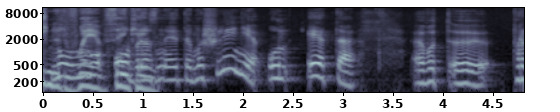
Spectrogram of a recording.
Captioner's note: Russian spoken audio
